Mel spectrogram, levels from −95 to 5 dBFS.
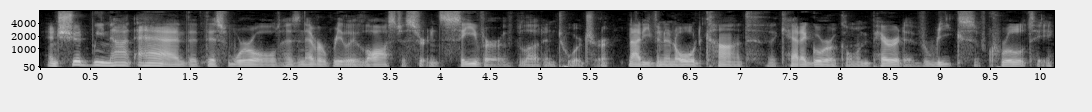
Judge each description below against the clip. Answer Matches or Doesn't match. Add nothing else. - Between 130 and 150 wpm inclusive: Doesn't match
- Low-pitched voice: Matches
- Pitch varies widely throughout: Doesn't match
